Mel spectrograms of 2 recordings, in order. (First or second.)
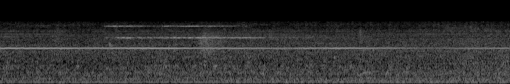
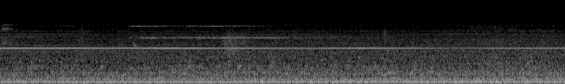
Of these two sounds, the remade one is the first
